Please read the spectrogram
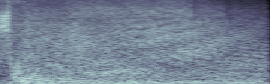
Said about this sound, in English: Like a giddy schoolboy, he tucked his derby hat behind his back and pressed the button on the joystick, making the two jets on the back of the chair roar to life. In a loud burst of heat, blue flames shot out of the jetpack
